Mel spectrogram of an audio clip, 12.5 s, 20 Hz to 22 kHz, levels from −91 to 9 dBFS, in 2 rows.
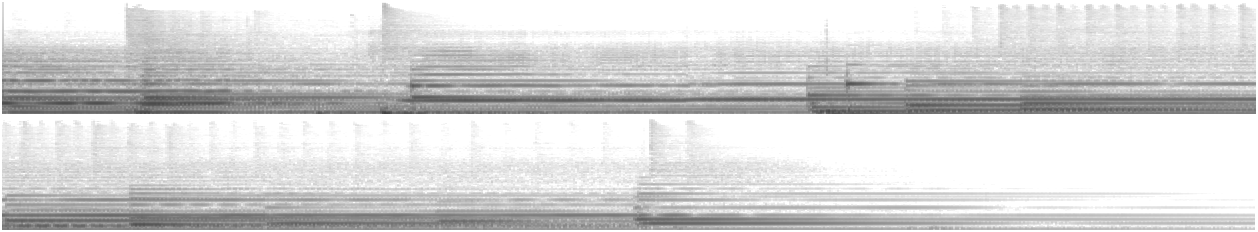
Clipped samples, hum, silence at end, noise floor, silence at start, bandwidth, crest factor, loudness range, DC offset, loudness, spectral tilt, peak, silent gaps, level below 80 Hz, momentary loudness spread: under 0.1%; none; 1.55 s; -64 dBFS; 0 s; over 20 kHz; 20 dB; 10 LU; under 0.1%; -31 LUFS; -8.5 dB/octave; -12 dBFS; none; -42 dBFS; 13 LU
